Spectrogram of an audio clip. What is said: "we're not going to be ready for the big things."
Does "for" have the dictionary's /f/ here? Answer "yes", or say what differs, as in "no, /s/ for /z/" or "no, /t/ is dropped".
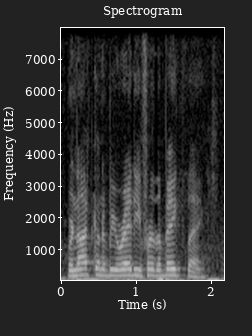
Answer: yes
